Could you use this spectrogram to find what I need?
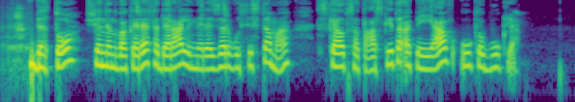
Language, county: Lithuanian, Marijampolė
